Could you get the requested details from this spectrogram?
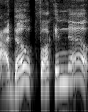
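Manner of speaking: play-acted very high, very loud, slow, drawn-out rude sass. Retelling its answer to simple questions: imitating a sassy rude reply. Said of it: "she got really sassy and she's like".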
